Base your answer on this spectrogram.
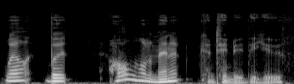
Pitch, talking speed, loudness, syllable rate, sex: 130 Hz, 185 wpm, -19 LUFS, 5.2 syllables/s, male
